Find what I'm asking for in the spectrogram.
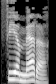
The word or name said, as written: fiammetta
